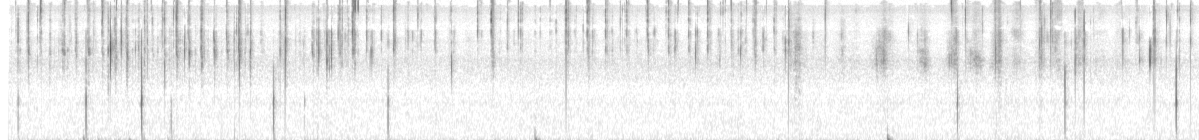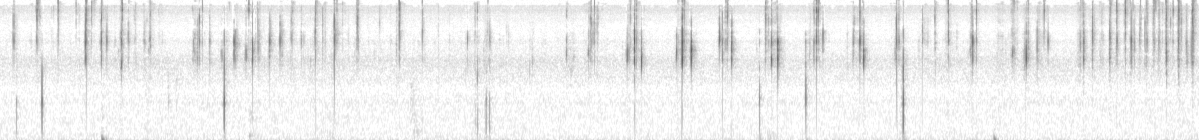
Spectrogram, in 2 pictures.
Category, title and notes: Sound effects > Human sounds and actions
Female masturbating ( wet no vocal )
cum, female, masturbating, orgasm, sexual, woman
